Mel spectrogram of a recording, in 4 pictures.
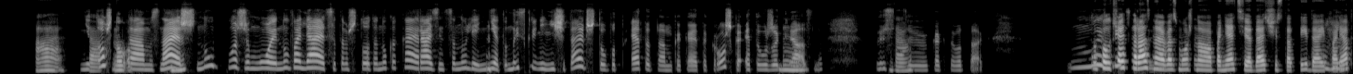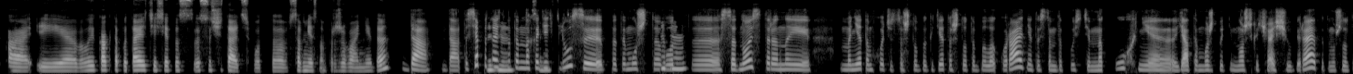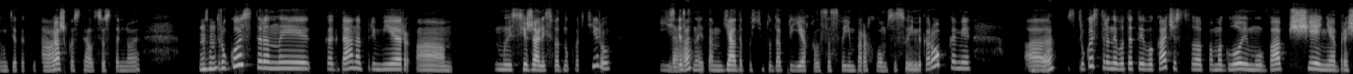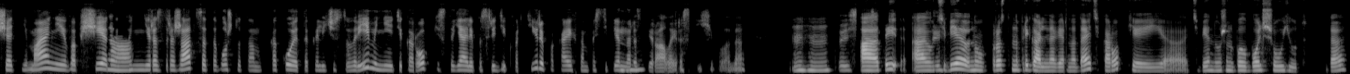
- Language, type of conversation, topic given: Russian, podcast, Как договариваться о личном пространстве в доме?
- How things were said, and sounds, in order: tapping; chuckle; other background noise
